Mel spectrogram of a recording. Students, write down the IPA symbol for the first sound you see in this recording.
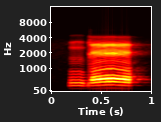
ŋ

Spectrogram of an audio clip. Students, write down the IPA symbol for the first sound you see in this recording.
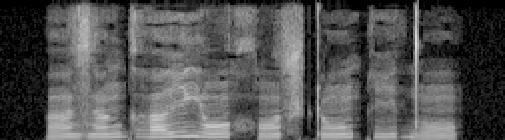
ɐ̃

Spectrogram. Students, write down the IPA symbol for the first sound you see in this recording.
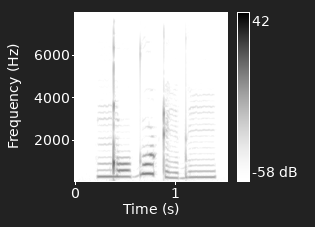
ŋ͡ǃ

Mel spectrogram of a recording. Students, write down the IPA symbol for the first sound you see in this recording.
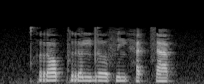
kʰ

